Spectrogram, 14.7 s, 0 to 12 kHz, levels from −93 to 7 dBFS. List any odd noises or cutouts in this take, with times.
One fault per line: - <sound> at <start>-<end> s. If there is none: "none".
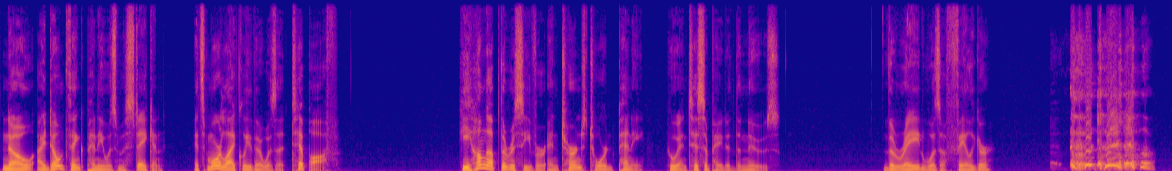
- cough at 13.1-14.5 s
